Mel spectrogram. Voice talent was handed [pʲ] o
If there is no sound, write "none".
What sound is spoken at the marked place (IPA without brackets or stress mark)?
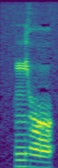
mʲ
